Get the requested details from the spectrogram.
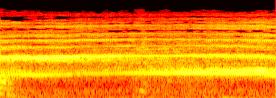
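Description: A person lets out a loud, sustained, high-pitched scream of panic, holding steady for over a second close to the listener with no talking.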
